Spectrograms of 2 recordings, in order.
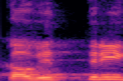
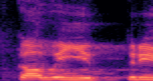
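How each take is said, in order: First: कवित्री in three syllables, ka-vit-ree; wrong pronunciation. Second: कवयित्री with a yi, ka-va-yit-ree; correct pronunciation. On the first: Teacher showing the mistake, कवित्री said as ka-vit-ree. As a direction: drop the yi, say कवित्री. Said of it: "गलत है". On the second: Teacher correcting it, कवयित्री said as ka-va-yit-ree. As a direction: sound the yi in कवयित्री. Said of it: "होता है". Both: Shown as a demonstration.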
